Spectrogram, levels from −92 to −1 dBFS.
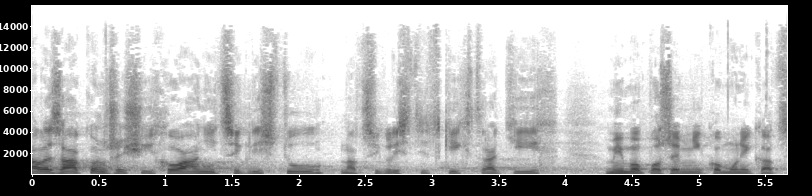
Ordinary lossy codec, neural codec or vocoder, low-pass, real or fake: MP3, 64 kbps; none; 14.4 kHz; real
